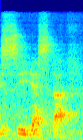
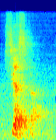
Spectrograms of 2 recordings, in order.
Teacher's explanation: So, in Spanish, there's a word Well, you can think of it as basically siesta, but because the Spanish rule obligatorily compresses here, you get siesta. That's the actual pronunciation, and it actually has two syllables. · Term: compression rule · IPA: [siˈesta]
